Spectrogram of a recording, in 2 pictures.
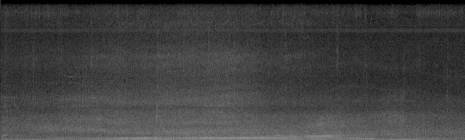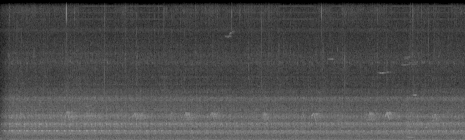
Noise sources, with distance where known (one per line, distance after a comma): medium-sounding engine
